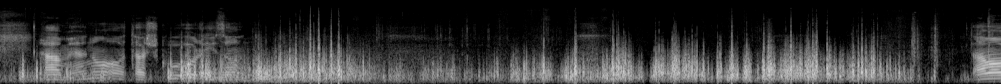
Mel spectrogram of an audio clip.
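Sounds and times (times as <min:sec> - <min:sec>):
wind buffeting microphone: 0:00.0 - 0:10.0
rough crackling bursts: 0:02.6 - 0:10.0.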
